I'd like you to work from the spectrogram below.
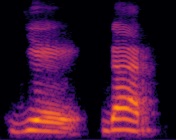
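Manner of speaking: "Llegar" split as lle, GAR; syllable-by-syllable stress demo. Shown as a demonstration. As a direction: pause inside "Llegar" and land on GAR. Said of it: "Sílaba tónica".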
